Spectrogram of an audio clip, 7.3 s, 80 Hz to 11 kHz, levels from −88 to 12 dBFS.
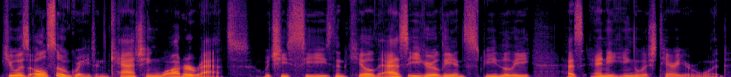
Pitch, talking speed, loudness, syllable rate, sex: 140 Hz, 180 wpm, -20 LUFS, 5.1 syllables/s, male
